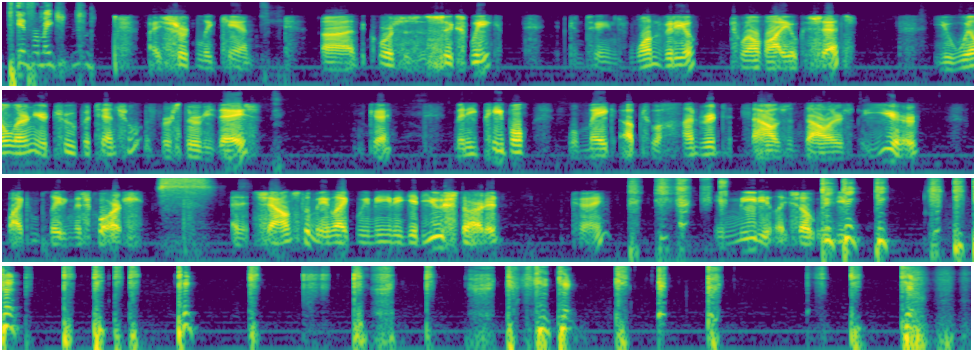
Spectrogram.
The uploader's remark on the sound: RBCP's Personal Prank Phone Calls Collection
